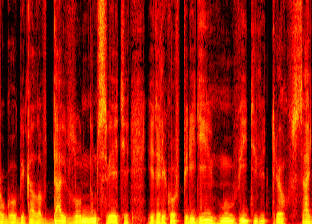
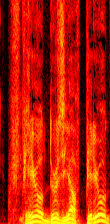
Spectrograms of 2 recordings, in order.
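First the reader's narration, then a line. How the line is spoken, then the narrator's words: Exclaiming again. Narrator (Russian): снова воскликнул я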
